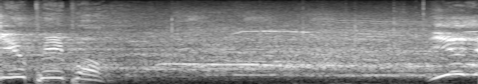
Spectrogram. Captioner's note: audience jeering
